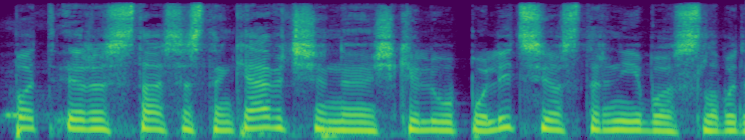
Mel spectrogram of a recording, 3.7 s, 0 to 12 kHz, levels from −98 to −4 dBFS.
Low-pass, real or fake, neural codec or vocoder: 10.8 kHz; real; none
